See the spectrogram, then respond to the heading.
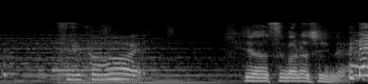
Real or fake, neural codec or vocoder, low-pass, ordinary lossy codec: real; none; 7.2 kHz; MP3, 48 kbps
